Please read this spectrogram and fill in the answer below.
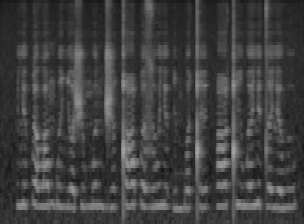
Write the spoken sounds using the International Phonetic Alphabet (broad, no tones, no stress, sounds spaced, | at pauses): lʲ ʊ ɓ ɛ lˠ ʌ m b ʌ ʎ ɒ ʃ u m ʊ n d͡ʒ ʊ ǃ ɑ ɓ ʌ z u lʲ ʊ ʔ i m b ʌ ǃ ɪ | ɑ ǃ i w ə lʲ ʊ t ɜ lʲ ʌ w u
